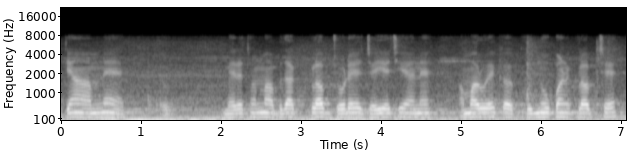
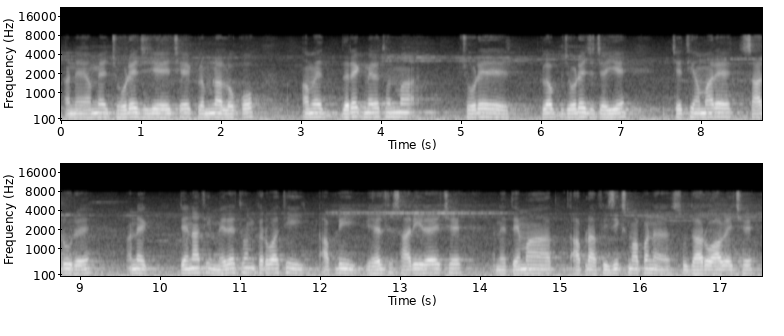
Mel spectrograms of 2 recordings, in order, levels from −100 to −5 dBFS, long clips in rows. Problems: constant background noise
